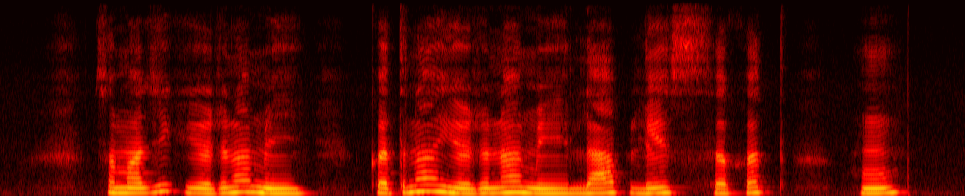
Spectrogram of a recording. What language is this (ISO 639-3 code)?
hne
